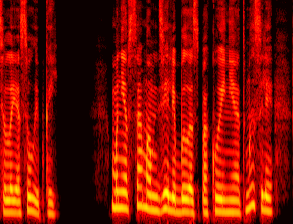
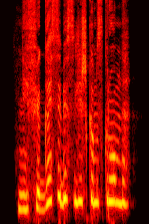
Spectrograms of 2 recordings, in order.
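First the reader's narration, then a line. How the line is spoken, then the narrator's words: Exclamation. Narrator (Russian): воскликнула я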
